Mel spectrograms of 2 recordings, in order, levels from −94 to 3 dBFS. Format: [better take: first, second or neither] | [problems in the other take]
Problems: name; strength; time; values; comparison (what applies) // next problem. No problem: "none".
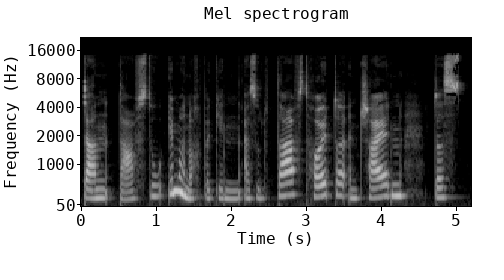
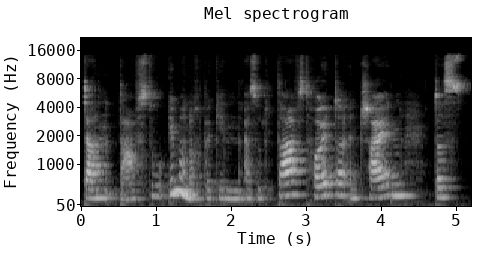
first | room echo; very slight; dies away in 0.3 s // off-mic speech; far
